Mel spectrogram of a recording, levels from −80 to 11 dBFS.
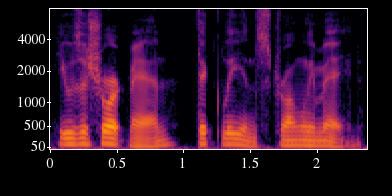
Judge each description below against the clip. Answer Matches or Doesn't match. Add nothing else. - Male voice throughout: Matches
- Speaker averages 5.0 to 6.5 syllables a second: Matches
